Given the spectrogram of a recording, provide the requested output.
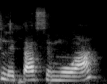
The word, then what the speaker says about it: L'état, c'est moi: Aí eu coloquei aqui em francês, l'état c'est moi. Ai, que chique. Bonita, né? Chique. Sou rica e poderosa. Como é que pronuncia?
